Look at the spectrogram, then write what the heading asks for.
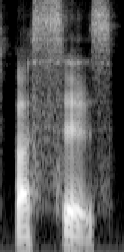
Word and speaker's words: buses: Now, the pronunciation, the plural is pronounced with an extra syllable, so the box becomes boxes, and bus becomes buses, and watch becomes watches.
